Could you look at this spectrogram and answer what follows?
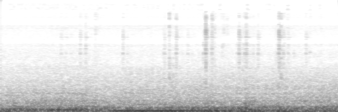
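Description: A Ford Mustang pulls away from a green light and shifts through its gears. A low engine rumble holds close and steady, and light metallic jingles and rattles run over it.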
